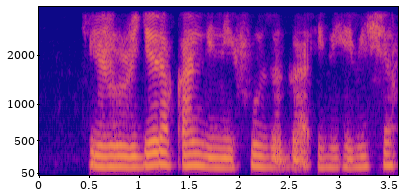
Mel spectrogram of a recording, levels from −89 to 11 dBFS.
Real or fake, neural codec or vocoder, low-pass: fake; vocoder, 22.05 kHz, 80 mel bands, HiFi-GAN; 3.6 kHz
